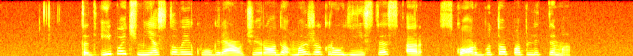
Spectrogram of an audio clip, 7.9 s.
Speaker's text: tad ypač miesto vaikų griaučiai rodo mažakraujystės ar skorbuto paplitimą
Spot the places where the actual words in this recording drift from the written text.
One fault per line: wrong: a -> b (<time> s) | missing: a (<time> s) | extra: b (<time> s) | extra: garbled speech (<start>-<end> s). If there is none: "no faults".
no faults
